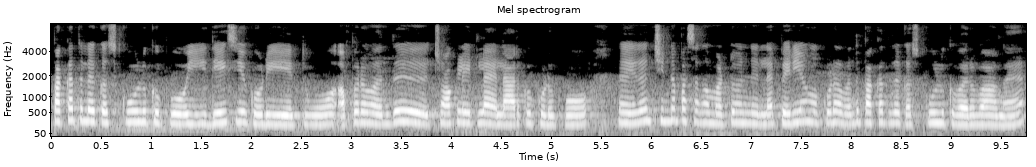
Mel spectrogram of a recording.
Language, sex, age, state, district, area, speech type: Tamil, female, 30-45, Tamil Nadu, Mayiladuthurai, rural, spontaneous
